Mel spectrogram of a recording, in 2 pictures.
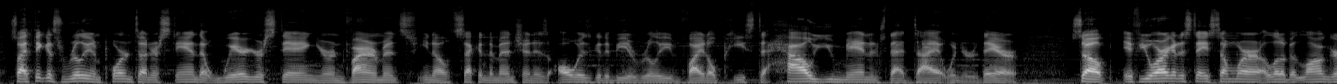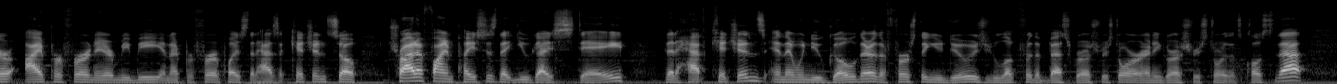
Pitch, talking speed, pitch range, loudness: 110 Hz, 225 wpm, 100-120 Hz, -29 LUFS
